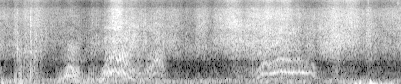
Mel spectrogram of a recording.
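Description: Nylon tent fabric and gear rustling and rubbing as it is handled at the tent door, in irregular scuffing strokes with a low bump near the end.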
